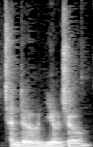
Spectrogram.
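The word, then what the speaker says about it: Tendō Nyojō: And the new abbot who took over was Qiantong Rujing, who in our Japanese lineage, we pronounce Tendo Nyojo Daiyosho.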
